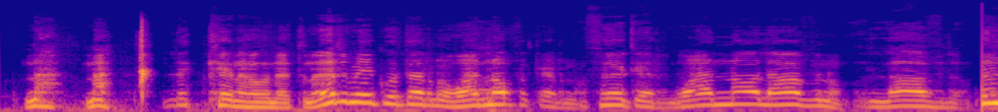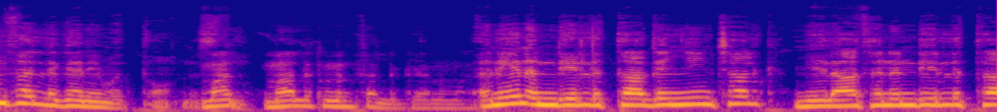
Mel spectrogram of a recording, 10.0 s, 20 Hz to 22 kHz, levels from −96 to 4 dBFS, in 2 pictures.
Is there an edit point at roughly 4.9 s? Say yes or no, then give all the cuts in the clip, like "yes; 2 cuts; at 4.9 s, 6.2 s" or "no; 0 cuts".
yes; 1 cut; at 4.9 s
